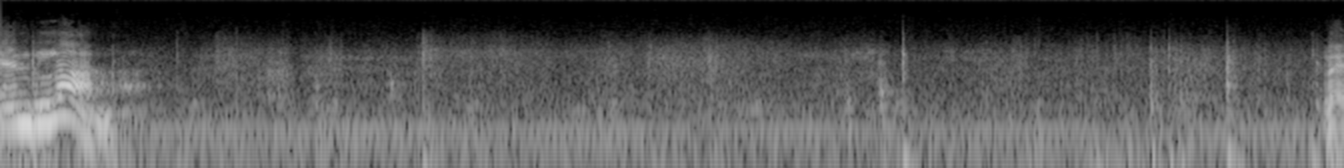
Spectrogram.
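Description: Paper rustles and crinkles under hands.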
